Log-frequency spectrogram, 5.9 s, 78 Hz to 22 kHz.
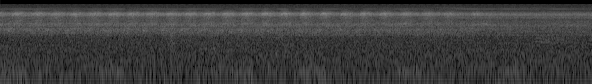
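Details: Minmin cicada heard 24 July 2016, a rapid, regular series of sharp high pulses, about two and a half per second, over a steady insect hum, trailing off near the end.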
